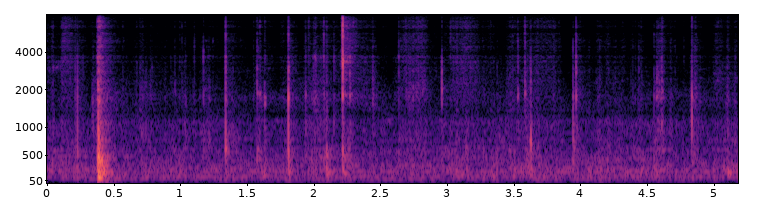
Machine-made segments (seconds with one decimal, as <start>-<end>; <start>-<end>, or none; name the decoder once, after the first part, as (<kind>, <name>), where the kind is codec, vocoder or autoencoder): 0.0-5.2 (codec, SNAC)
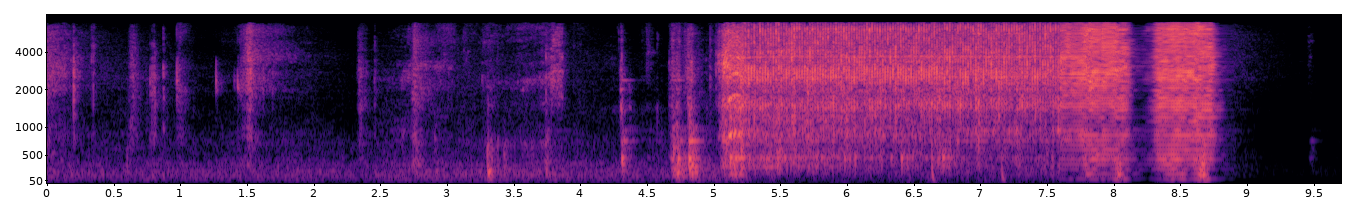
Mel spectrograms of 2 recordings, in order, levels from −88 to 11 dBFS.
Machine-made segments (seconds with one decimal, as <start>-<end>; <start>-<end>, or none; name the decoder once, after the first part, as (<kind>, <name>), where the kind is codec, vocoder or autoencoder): 7.6-8.9 (vocoder, HiFi-GAN)

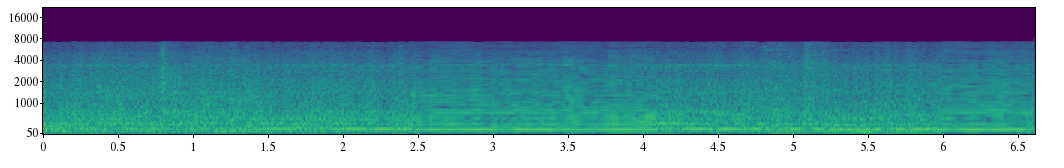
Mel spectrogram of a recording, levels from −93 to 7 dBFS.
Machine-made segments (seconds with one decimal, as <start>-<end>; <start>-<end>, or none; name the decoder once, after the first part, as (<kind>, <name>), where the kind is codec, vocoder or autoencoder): 2.5-4.1 (vocoder, HiFi-GAN); 6.0-6.6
